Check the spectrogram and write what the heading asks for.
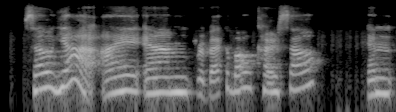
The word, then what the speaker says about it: Balcárcel: yeah i am rebecca balcarcel and the pronunciation is it's like the ball in the car a new ball carcel and i actually have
